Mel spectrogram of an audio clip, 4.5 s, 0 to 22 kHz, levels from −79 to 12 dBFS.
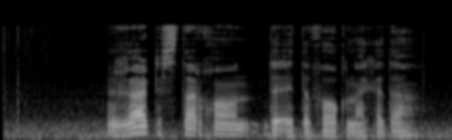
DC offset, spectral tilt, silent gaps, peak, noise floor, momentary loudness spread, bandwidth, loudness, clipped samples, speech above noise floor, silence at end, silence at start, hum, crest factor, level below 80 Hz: under 0.1%; -5 dB/octave; none; -6 dBFS; -47 dBFS; 24 LU; 11.5 kHz; -29 LUFS; under 0.1%; 19 dB; 0 s; 0.05 s; none; 24 dB; -50 dBFS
